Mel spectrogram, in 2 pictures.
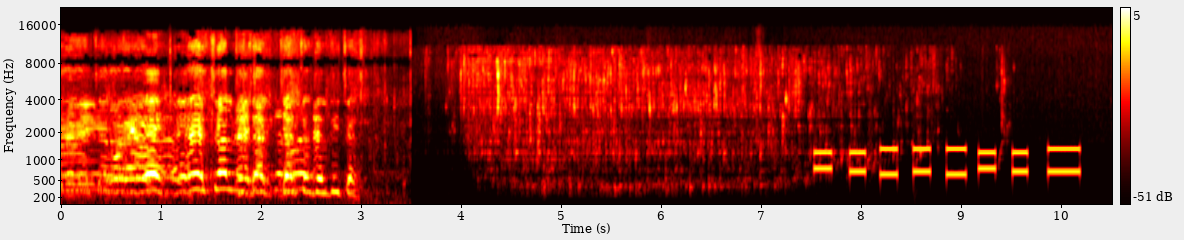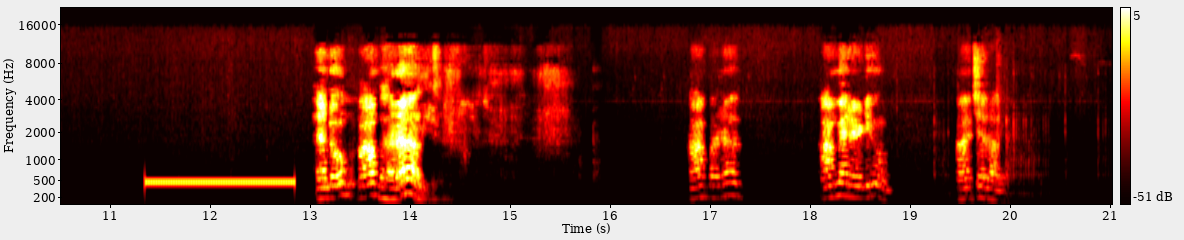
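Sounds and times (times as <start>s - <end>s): phone ringing tone: 7.5s - 10.2s, 11.4s - 12.9s
phone keypad touch-tones: 7.6s - 10.2s.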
